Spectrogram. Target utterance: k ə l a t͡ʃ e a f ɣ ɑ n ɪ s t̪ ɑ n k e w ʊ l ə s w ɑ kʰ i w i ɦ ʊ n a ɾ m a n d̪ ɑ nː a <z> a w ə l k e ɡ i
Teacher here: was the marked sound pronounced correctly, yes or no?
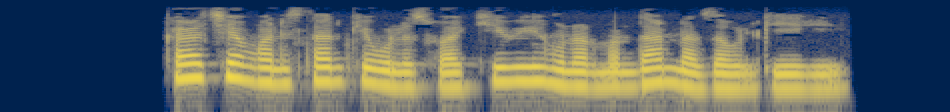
yes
